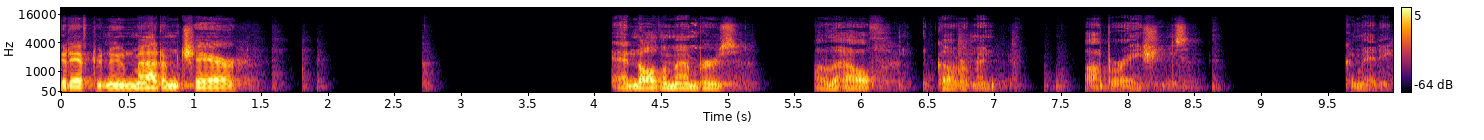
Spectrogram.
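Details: Adult man with Parkinson's disease, who says he is speaking as loudly as he can; hypokinetic dysarthria (Parkinsonian speech).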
